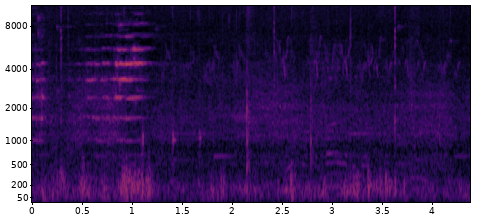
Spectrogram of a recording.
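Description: Men's voices around the bulls, led by one short, high-pitched call about a second in, the loudest sound here. Faint scattered clicks and knocks follow.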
